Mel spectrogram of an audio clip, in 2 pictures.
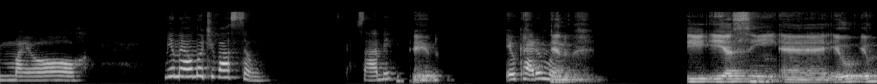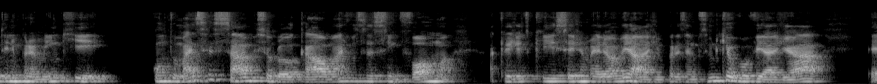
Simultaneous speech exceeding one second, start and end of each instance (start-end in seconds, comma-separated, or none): none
